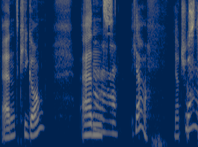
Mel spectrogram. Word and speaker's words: Qigong: And then there's Qigong, which is pronounced Qigong.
